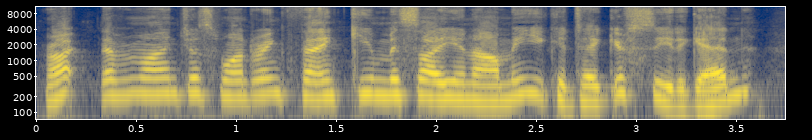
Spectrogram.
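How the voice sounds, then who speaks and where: A man's voice: sits high, fast, fairly bright tone, no room sound, voice pushed up. A man voicing an eccentric, playful time-traveling doctor who chatters airily and wanders into digressions, in a story reading. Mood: breezy rambling. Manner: airy, digressive, quizzical chatter.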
